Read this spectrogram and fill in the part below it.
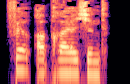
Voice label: "verabreichend", German; adjectives

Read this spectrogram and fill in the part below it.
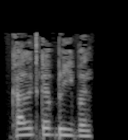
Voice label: "kaltgeblieben", German; adjectives

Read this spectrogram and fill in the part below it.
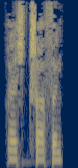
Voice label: "rechtschaffen", German; adjectives

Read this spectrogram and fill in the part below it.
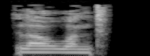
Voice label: "lauernd", German; adjectives

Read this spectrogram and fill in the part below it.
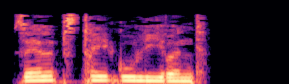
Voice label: "selbstregulierend", German; adjectives

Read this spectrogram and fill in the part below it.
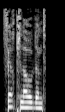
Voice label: "verplaudernd", german; adjectives

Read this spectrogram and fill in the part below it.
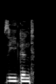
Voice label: "siegend", German; adjectives

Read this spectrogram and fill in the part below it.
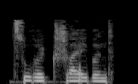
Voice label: "zurückschreibend", German; adjectives

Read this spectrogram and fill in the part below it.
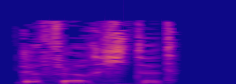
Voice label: "gefürchtet", German; adjectives

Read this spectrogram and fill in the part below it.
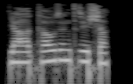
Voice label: "jahrtausendsicher", german; adjectives

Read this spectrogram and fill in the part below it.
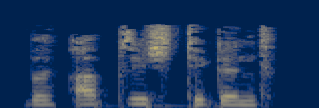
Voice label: "beabsichtigend", German; adjectives

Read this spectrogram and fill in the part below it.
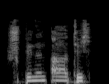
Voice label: "spinnenartig", german; adjectives

